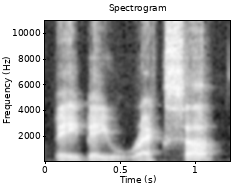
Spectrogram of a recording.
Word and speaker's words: Bebe Rexha: Right now, I'm going to ask you to pull up a picture of pop star Bebe Rexha You got it. because it rhymes with the device.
